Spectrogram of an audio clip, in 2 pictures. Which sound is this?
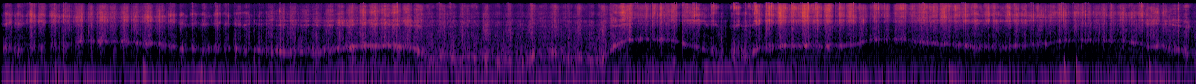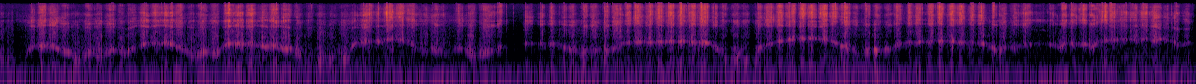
tooth clean
cleaning the tooths
toothbrush, bathroom, clean, tooth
